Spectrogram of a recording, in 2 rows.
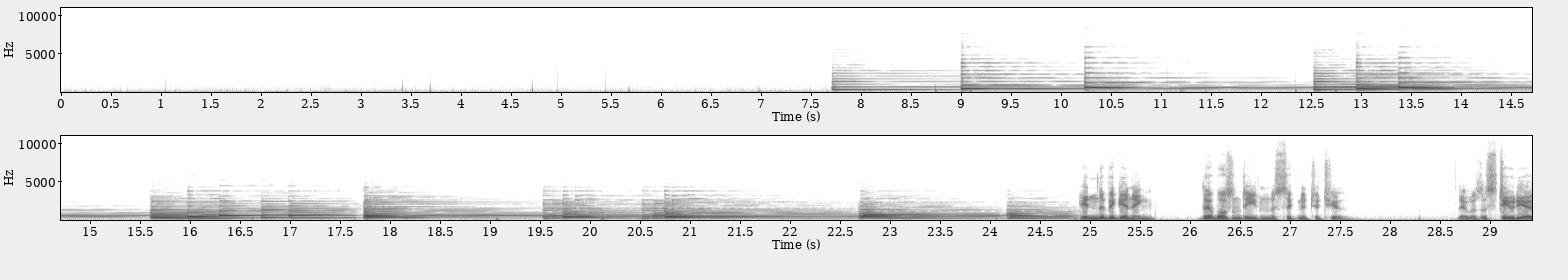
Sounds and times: Music: 7.7 - 24.9
Speech: 24.9 - 27.7, 28.7 - 29.4.

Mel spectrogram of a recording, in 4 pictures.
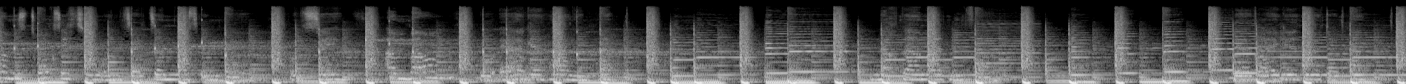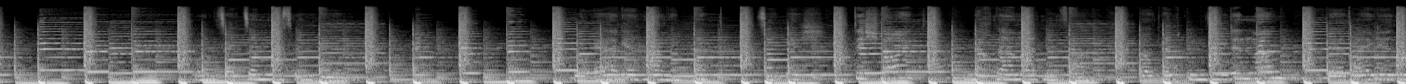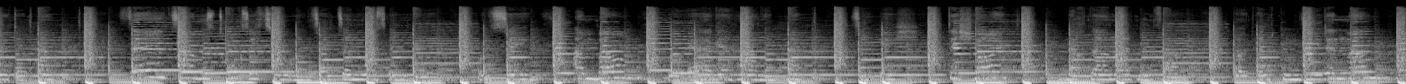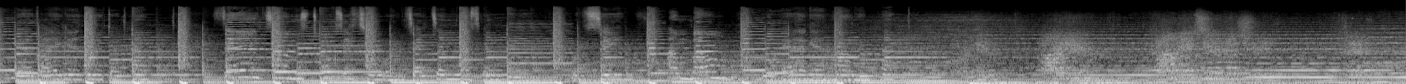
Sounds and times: Independent music: 0.0 - 56.2.

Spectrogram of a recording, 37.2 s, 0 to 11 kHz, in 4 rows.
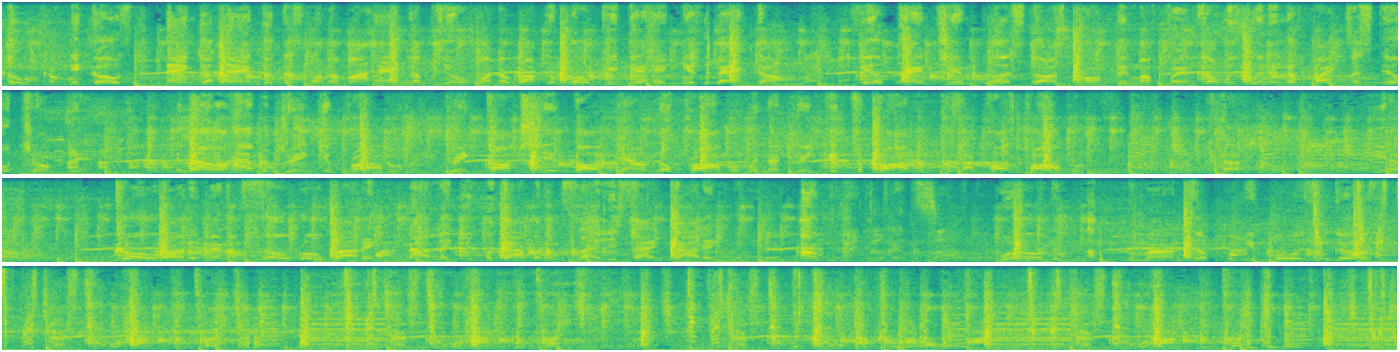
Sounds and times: Music: 0.0 - 37.2.

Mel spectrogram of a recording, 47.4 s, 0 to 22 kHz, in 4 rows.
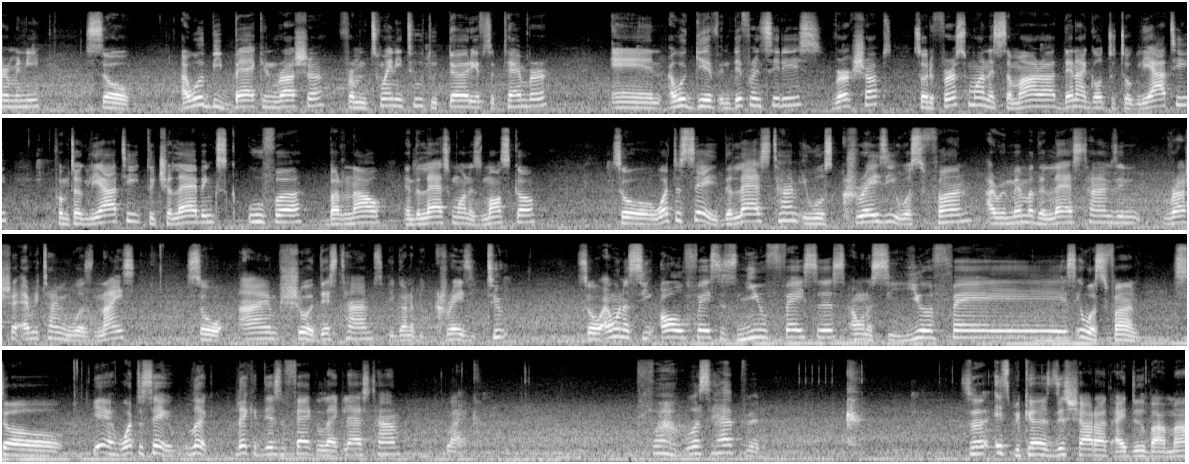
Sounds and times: Speech: 0.0 - 5.5, 6.1 - 17.2, 18.0 - 25.0, 25.6 - 28.8, 29.5 - 40.4, 41.9 - 43.2, 45.2 - 47.3.

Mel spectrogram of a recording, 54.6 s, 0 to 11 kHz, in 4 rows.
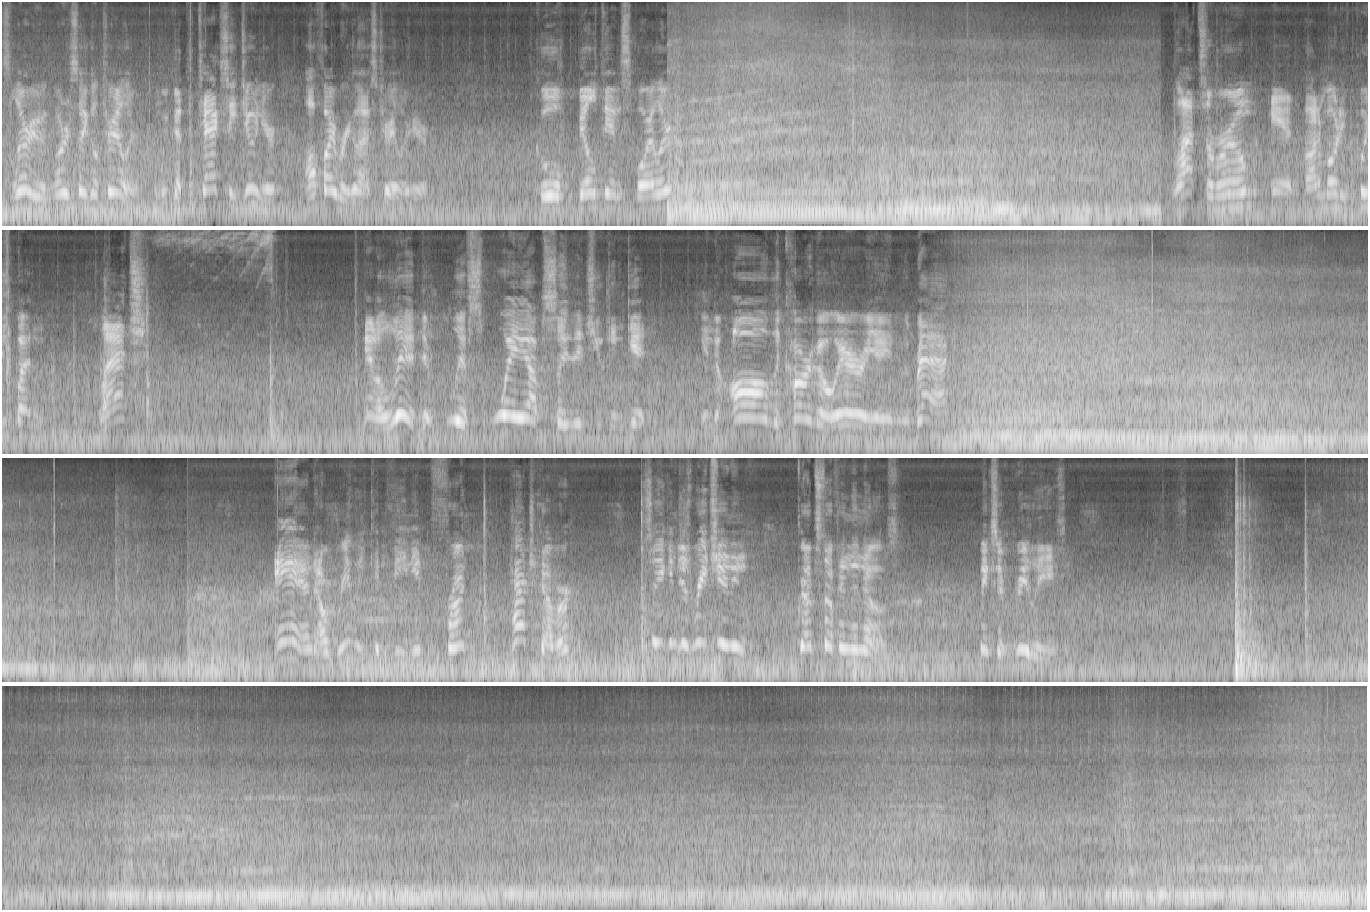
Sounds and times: Speech: 0.0 - 4.3, 5.4 - 6.7, 11.7 - 15.2, 17.3 - 23.2, 30.1 - 33.1, 33.7 - 36.4, 37.1 - 38.0
Motorcycle: 6.6 - 11.6, 22.9 - 29.6, 40.4 - 54.6.

